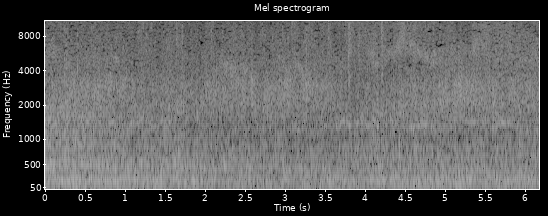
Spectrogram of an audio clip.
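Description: Wind rushes steadily past a gliding game character.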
